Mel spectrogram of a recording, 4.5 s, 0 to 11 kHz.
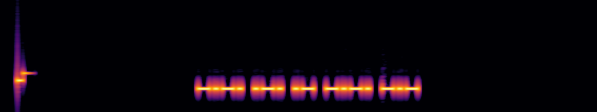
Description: Morse code, heard as a keyed tone, about 40 wpm, 700 Hz. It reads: CRACK
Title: Five Letter Words - 40wpm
